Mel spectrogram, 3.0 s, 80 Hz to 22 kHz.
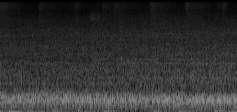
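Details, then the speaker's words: Camper/motorhome converter-battery charger after replacement, meter reading 13.72 V: steady even whirr, constant tone, no rattle or wobble; new converter's cooling fan running smoothly, charging fixed. "it's working. Plugged in the back to the distribution panel. All connected. It's definitely working."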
